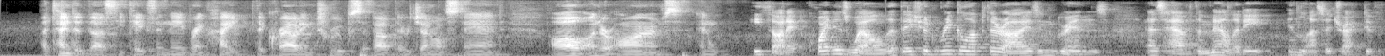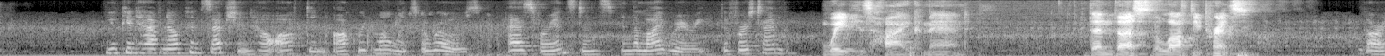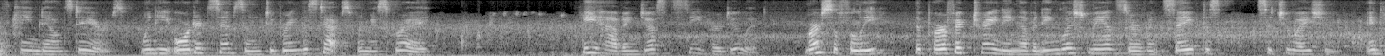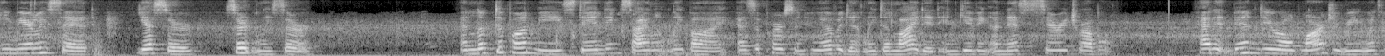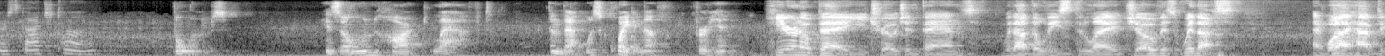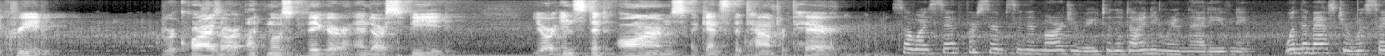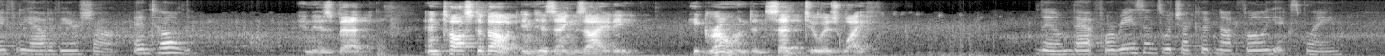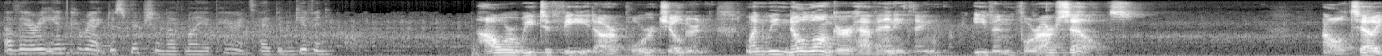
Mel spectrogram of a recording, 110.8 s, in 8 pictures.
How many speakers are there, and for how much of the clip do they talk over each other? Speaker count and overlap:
3, no overlap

